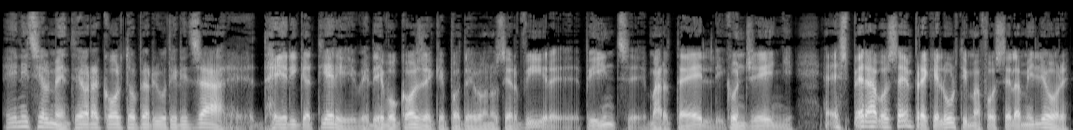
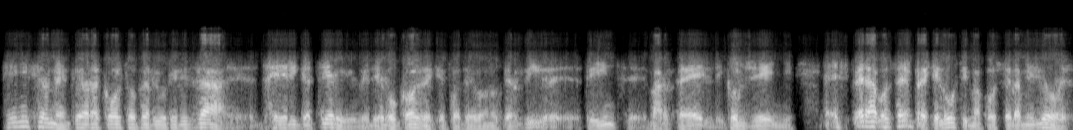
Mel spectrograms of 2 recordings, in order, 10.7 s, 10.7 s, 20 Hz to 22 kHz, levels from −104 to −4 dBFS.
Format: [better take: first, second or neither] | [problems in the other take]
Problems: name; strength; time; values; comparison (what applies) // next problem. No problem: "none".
first | garbled, watery; badly; nothing above 7.5 kHz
